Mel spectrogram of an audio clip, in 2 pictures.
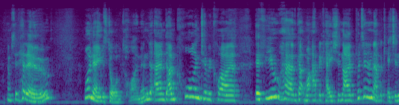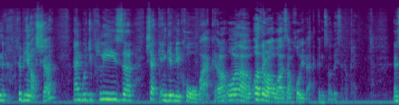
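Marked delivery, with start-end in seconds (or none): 0.3-14.3 put-on, faked British accent. Calling back about an usher application under a made-up name, in a put-on British accent. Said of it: "I'm going to use a British accent".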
